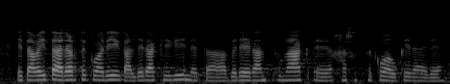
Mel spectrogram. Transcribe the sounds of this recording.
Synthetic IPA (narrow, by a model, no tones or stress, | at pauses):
e̞t̪aβ̞ajt̪aːɾaɾt̪eko̞aɾiɣald̪e̞ɾake̞ɣine̞t̪aβe̞ɾe̞ːɾant͡sunakʝaso̞t͡se̞ko̞awke̞ɾae̞ɾe̞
